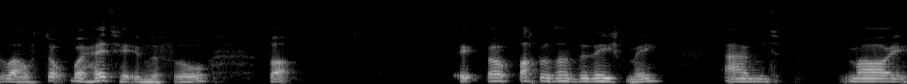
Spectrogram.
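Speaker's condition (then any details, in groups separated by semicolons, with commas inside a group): Motor neuron disease; progressive muscle wasting whole body, exoskeleton legs; speech deteriorated, words missing or mispronounced, worse when tired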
